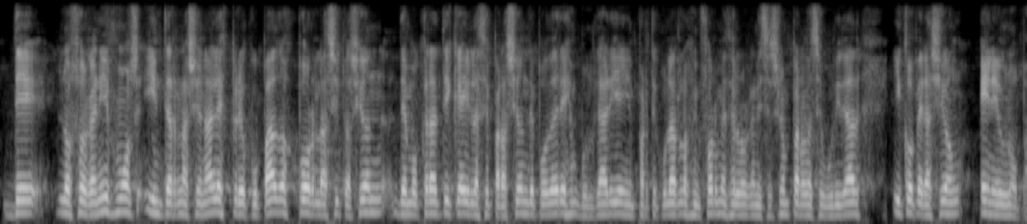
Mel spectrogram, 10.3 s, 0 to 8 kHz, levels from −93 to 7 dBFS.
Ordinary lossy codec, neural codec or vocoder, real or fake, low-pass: none; codec, 16 kHz, 4.8 kbps, FACodec; fake; 7.2 kHz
